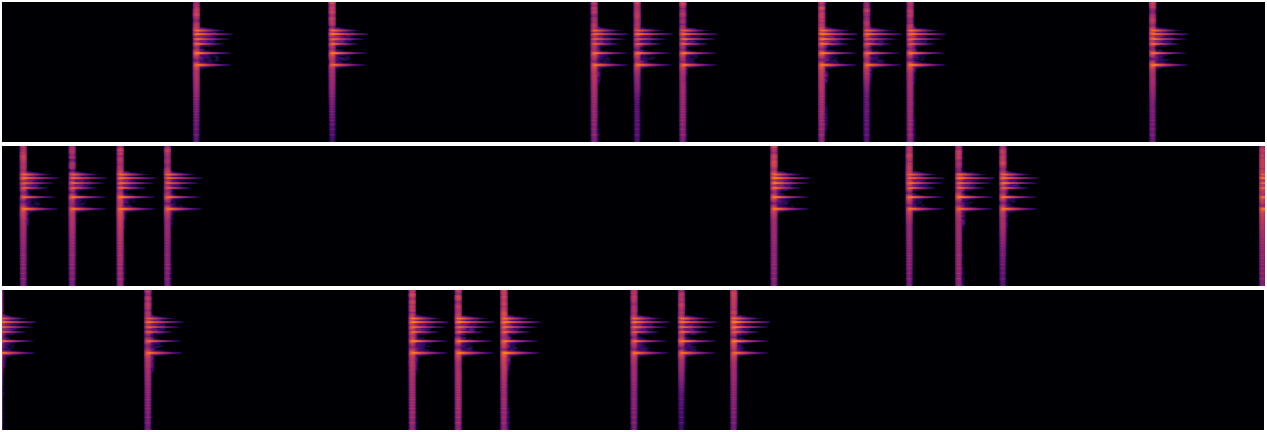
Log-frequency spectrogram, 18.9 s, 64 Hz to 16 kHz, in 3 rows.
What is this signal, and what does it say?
Tap code, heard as taps on glass, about 4 knocks a second. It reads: AND CAN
